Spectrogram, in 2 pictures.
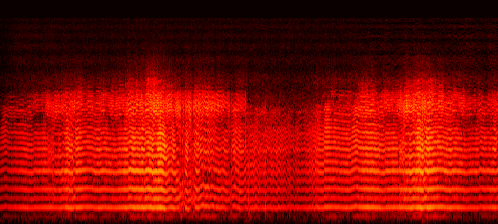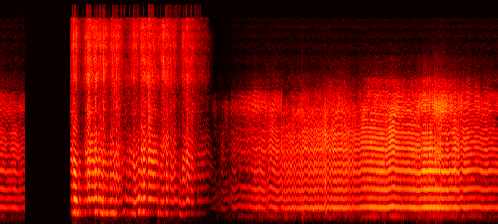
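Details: Honey bees at a large village honeycomb being harvested in India buzz steadily in a dense, droning hum with a rich, reedy tone.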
